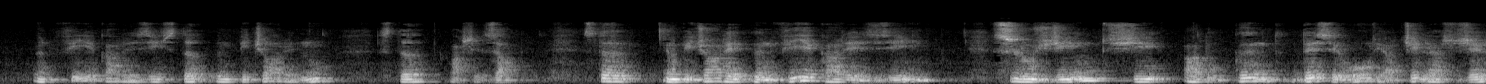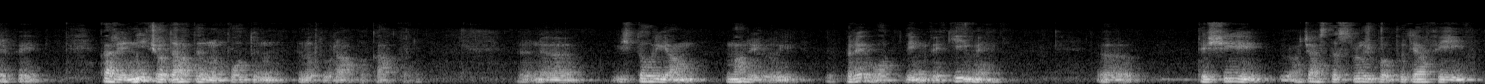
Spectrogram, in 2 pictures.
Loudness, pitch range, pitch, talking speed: -18 LUFS, 100-140 Hz, 120 Hz, 80 wpm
